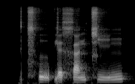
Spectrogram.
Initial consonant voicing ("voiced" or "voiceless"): voiceless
